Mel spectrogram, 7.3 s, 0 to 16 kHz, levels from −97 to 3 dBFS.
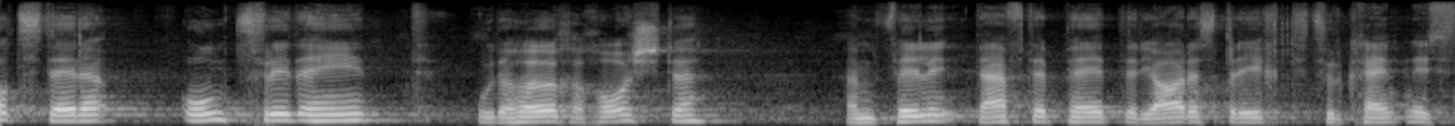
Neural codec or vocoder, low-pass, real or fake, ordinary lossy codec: none; 14.4 kHz; real; none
